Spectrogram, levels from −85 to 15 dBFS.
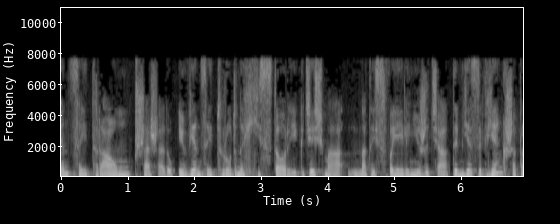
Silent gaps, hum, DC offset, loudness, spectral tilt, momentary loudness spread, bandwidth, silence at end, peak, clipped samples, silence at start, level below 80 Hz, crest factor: none; none; under 0.1%; -22 LUFS; -4.5 dB/octave; 4 LU; 8 kHz; 0 s; -6 dBFS; under 0.1%; 0 s; -50 dBFS; 16 dB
